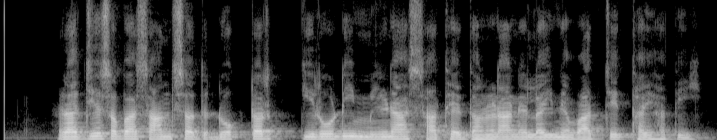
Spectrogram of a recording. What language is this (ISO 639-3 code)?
guj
